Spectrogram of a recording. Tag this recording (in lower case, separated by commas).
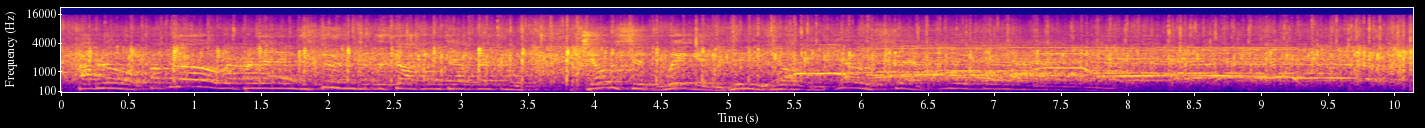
speech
